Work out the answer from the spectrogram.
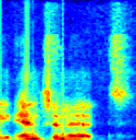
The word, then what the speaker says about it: internet: Yeah, because of the way the syllables are separated, where do you put the stress when you say internet? In. Because you put the stress on in, really the other syllables are weaker.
